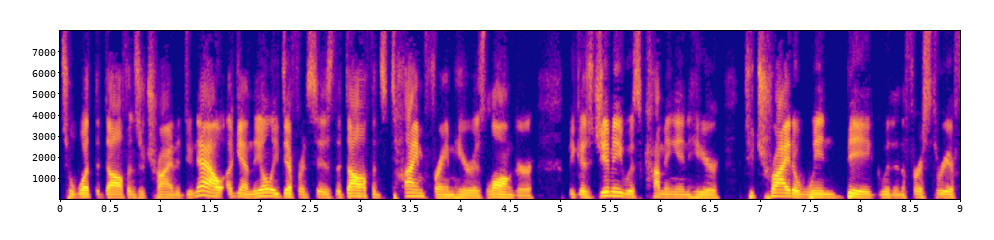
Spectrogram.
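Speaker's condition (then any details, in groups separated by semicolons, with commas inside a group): No condition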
